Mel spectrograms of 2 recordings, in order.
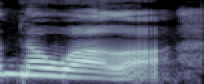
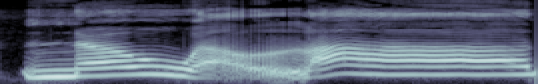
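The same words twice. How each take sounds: First: Said in the usual way. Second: Drawn-out name. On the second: Real, not acted. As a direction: savour NOELLA, holding each vowel very long. Savouring the next cast member's name.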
